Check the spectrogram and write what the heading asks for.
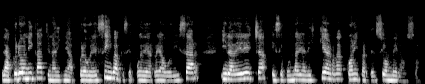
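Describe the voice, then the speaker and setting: Female lecturer, mid-range voice, measured teaching delivery with hesitations and "eh" fillers. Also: medium pitch, darkish tone. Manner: explanatory, with frequent "eh" fillers and check-ins. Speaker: medical lecturer. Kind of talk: recorded medical lecture.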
